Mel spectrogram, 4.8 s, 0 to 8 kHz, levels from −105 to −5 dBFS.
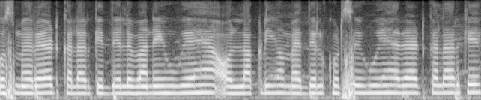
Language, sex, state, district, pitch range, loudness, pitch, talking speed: Hindi, male, Uttar Pradesh, Deoria, 210-225 Hz, -12 LUFS, 215 Hz, 225 wpm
